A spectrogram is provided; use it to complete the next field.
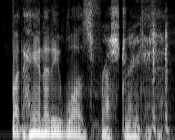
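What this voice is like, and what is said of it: Dramatic narrator voice. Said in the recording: “In my narrator voice.”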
